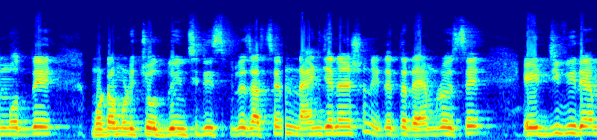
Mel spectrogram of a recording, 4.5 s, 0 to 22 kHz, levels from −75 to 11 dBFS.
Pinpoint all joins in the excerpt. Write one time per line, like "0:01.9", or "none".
0:02.1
